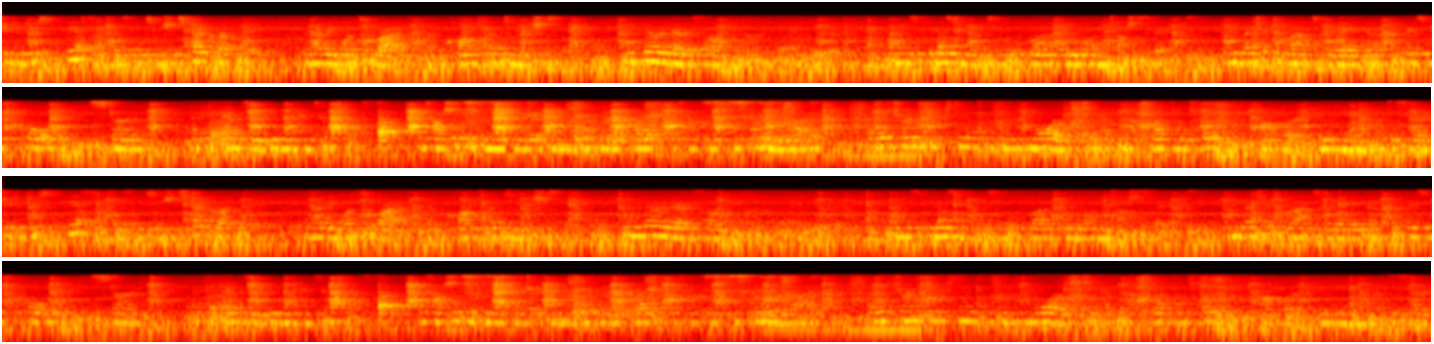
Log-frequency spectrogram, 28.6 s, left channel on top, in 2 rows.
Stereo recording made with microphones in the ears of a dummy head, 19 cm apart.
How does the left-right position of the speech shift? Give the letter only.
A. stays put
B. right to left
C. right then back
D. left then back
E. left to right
A.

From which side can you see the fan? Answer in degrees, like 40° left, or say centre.
30° right.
